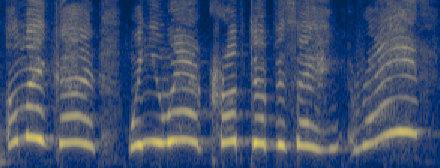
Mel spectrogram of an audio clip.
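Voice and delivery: very high, squealing caricature; loud, high-pitched girly mimicry; mock male-centered friend. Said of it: "those kinds of friends".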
